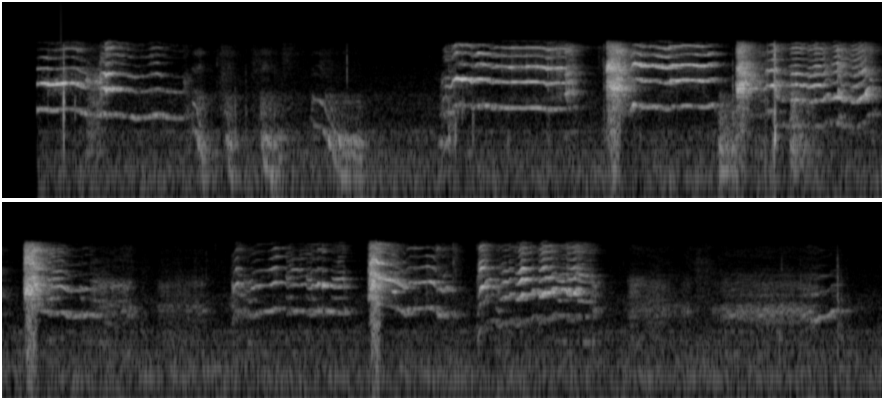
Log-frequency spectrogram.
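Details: Young foster puppy, said to be six weeks old, singing: high, wavering howls and yips broken into short bursts of a second or two, some rising then falling, with brief quiet gaps between.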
